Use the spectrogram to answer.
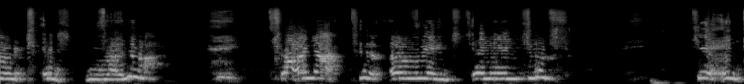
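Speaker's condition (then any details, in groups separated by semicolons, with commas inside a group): Cerebral palsy; from birth, physical disability; own voice needs subtitles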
